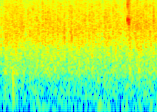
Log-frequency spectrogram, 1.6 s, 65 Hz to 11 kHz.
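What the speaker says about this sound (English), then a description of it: "Basically it's just a all night rain until 10 o'clock tomorrow, coming from the southeast" Steady rain pelts a wild camp where a Hilleberg Akto tent is being pitched, a dense even hiss of drops with no talk over it.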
